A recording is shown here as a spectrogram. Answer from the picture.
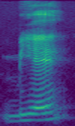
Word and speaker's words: bien: Bien, that's a diphthong, so we won't have a break in there. It's not two syllables, it's just one.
